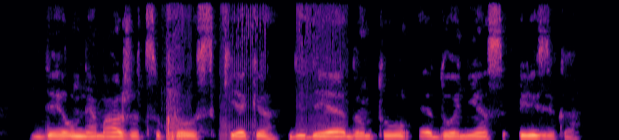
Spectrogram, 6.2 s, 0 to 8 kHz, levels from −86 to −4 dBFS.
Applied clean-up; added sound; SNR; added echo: none; Fart; 17 dB; none.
